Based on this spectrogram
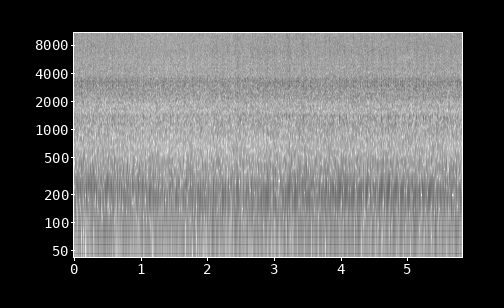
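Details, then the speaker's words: Engine running again after head work, though an ARP head bolt was leaking and later snapped off: loud, steady low-pitched idle with an even beat and no knocks or ticks; sounds good at idle. "now you can see it runs hmm that's about it sounds good"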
